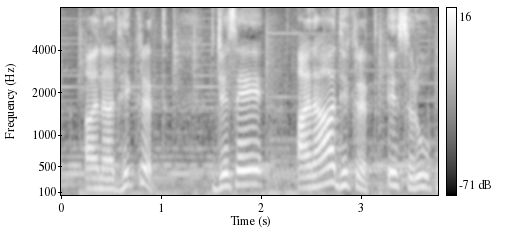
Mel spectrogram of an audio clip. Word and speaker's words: अनधिकृत: पर हम जब न या अन और अधिकृत इन दो शब्दों से मिलकर बने अनधिकृत शब्द के अपने संप्रत्यय को दृढ़ कर लें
